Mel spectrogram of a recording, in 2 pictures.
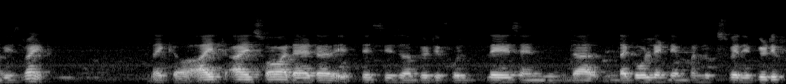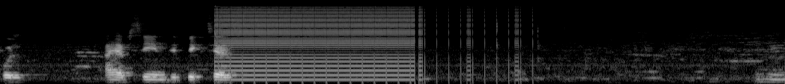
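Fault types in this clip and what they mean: GSM phone buzz: from 10.01 to 12.01 s, a hard, raspy buzz at about 217 Hz with many harmonics sits about 9 dB below the speech, nearly steady. A 2G phone in a call nearby transmits in bursts, and the audio circuit rectifies each radio pulse into sound.
GSM signalling bursts: from 12.05 to 13.19 s, even ticks with a longer 217 Hz buzz twice a second follow, quieter, roughly 15 dB under the speech. The nearby phone, its user now silent in the call, sends only short groups of bursts, which the circuit rectifies.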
